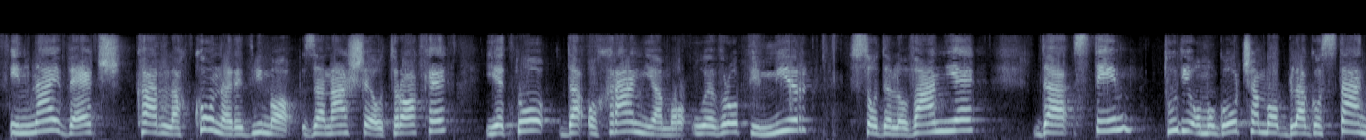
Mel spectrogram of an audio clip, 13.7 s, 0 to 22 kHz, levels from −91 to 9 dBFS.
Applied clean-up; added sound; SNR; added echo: neural separator model SepFormer DNS4.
